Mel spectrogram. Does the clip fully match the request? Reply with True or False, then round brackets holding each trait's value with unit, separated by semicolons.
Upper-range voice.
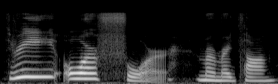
True (235 Hz)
